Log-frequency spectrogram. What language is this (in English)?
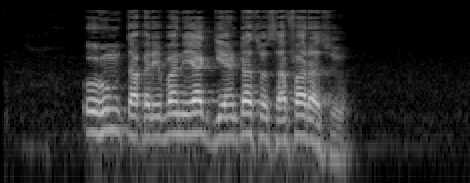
Bateri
